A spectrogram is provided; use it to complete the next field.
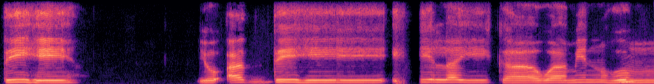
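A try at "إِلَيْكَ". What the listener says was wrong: Kafnya kepanjangan Ibu. Kafnya nggak panjang,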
